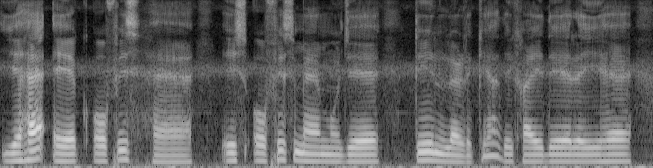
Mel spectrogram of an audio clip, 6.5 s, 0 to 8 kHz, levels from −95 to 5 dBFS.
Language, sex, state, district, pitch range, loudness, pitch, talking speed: Hindi, male, Uttar Pradesh, Saharanpur, 120-140 Hz, -20 LUFS, 125 Hz, 130 wpm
